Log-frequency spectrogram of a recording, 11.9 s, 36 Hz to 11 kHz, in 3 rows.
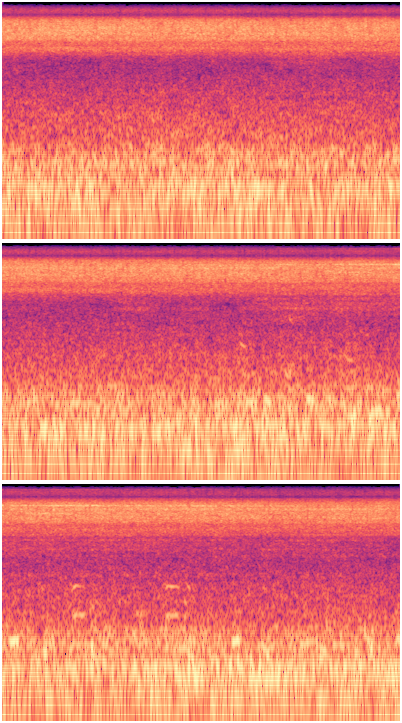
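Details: Blackish cicadas (Cryptotympana atrata) in Seoul, South Korea, during an August 2016 heatwave give a loud, continuous, harsh buzzing drone that never lets up, louder than a passing metro train or bus.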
